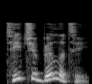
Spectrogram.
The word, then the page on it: teachability: British English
